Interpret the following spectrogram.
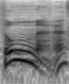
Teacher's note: Thumma di atas huruf mim ada sabdu. Thumma wajib al-gunnah, kena dengung kat situ dua harakat, tak boleh cepat ataupun tak boleh laju bacaan kita.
